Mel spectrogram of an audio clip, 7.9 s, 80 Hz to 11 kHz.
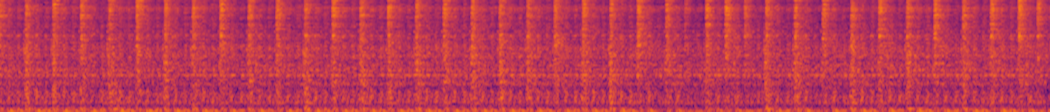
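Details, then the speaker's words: Cub Cadet 524 snowblower that the owner says runs rough and smoky, started in neutral with a high-amp power supply in cold, snowy weather. The engine pops along loud and uneven at about two beats a second, hunting instead of running clean, with the choke stuck on. "One, the choke is stuck on. So we're gonna have to dive into that. So I wonder if that's, well, she said it was running rough because not much movement here."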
